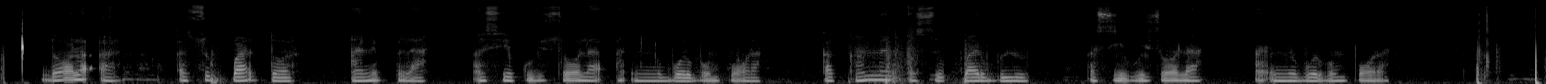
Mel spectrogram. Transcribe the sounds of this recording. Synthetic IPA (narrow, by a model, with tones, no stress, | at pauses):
dɔ˦la̰˦ʔa˨ɾa˨su˦k͡pa˦ɾdɔ˨ɾ | a˨nɪ˦pɪ˨la˨ | a̰˨si˨e˨ku˦ɾsɔ̰˦la˦a˨ɲɔ˨bo˨ɾbʊ̰˦mpɔ̰˦ɾa˦ | ka˨ka˦mːɪ˦ŋa˨su˦k͡pa˦ɾbu˨lo˨ | a̰˨si˨ḛ˨ku˦ɾsɔ̰˦la˦ | a̰˨ɲɔ˨bo˨ɾɨ˨bʊ˦mpɔ̰˦ɾa̰˨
